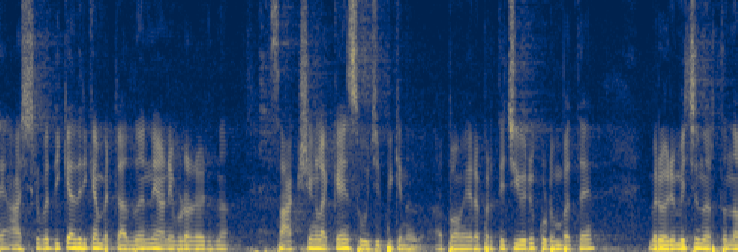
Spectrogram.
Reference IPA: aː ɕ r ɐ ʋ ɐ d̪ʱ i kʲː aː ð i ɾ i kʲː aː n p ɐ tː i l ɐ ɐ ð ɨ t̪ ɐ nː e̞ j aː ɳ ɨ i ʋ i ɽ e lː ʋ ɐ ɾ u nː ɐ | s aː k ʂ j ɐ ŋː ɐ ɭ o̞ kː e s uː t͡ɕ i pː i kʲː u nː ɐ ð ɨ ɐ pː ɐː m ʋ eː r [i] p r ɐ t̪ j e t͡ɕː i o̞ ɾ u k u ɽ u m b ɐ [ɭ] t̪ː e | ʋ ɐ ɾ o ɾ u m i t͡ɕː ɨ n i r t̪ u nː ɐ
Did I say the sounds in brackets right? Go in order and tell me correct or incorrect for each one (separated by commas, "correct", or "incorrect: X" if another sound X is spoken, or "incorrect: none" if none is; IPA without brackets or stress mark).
incorrect: e, incorrect: none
